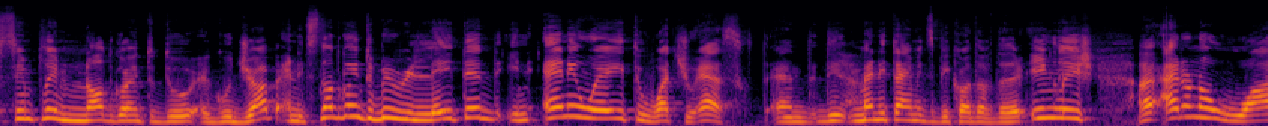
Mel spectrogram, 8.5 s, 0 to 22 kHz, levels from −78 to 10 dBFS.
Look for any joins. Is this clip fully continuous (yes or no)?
yes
